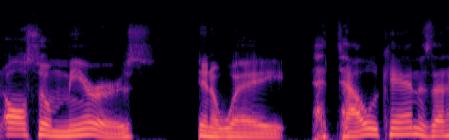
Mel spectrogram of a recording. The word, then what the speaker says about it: Talokan: That also mirrors, in a way, Talokan. Is that how you pronounce it? Talokan? Yes, Talokan.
